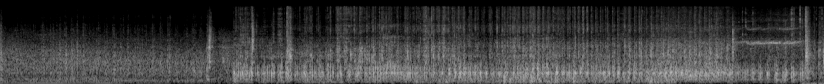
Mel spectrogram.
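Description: Skateboard wheels rolling over brick paving: a steady, rough rolling noise that starts about two seconds in, after a quieter stretch and a sharp click.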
